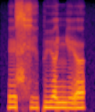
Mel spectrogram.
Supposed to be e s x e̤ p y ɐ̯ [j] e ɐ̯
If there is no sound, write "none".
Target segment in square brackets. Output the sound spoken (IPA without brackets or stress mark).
ɲ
